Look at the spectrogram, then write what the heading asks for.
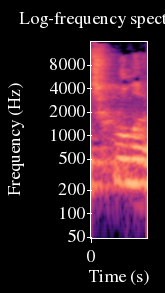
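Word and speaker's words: Thule: the men were in the Tula Society and yes that's how you say it they actually they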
